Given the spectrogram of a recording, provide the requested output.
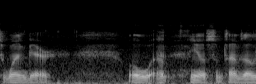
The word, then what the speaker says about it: Wenger: I believe it's, they pronounce it Wenger, but I don't speak German, so, I mean, my New York accent kind of takes over. It's Wenger.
